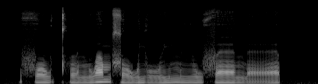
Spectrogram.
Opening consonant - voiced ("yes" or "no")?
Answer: no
